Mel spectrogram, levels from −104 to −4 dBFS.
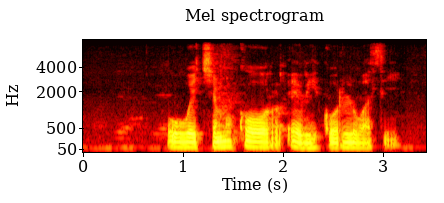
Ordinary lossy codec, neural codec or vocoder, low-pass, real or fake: none; none; 7.2 kHz; real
